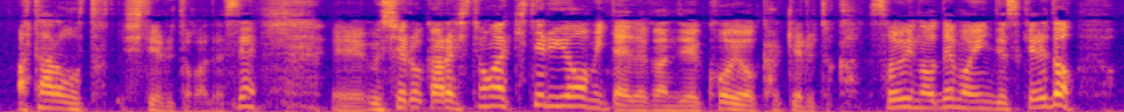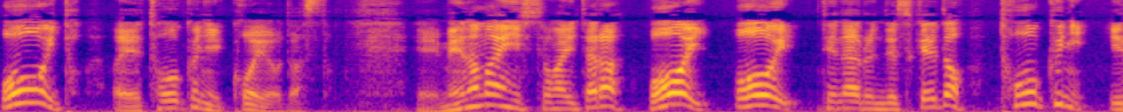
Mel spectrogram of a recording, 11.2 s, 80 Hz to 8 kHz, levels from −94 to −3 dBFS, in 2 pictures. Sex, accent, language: male, native, Japanese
